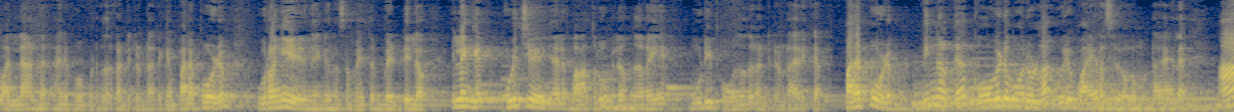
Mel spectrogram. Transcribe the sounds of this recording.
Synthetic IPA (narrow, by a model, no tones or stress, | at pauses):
ʋɐlːaːɳɖɨʔɐnubʱɐʋɐpːe̞ɽunɐðɨkɐɳɖiʈːuɳɖaːjiɾikʲːaːmpɐlɐpːo̞ːɻum | urɐŋːijeɻunːe̞ːkʲːunːɐsɐmɐjɐt̪ːɨbe̞ɖːilo̞ː | ilːe̞ŋɡilkuɭit͡ɕːɨkɐɻiɲːaːlumbaːt̪ruːmilo̞ːnirɐjemuɽipo̞ːɣunːɐðɨkɐɳɖitːuɳɖa̰ːjiɾikʲːaːmpɐlɐpːo̞ːɻumniŋːɐɭkɨko̞ːʋiɽɨpo̞ːluɭːɐʔoɾuʋɐjrɐsɨlo̞ːɡɐmuɳɖaːjaːlaː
